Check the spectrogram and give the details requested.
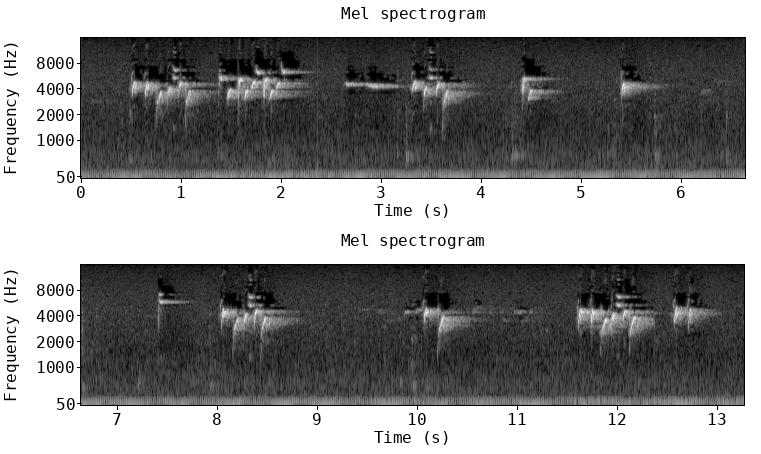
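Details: Goldfinch song recorded as teaching material for captive birds: repeated clusters of fast tinkling, twittering notes and drawn-out sweeping whistles, phrases spaced every second or two, with a low constant hum underneath.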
